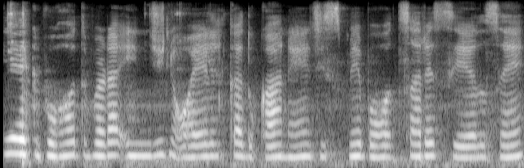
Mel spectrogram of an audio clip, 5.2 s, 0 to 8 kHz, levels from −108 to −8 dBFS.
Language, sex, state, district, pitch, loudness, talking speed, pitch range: Hindi, female, Odisha, Khordha, 220 Hz, -22 LUFS, 160 wpm, 205-225 Hz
